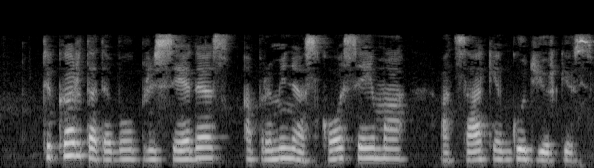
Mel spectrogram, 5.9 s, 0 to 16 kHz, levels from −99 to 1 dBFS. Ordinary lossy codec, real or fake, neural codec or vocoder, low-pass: MP3, 48 kbps; real; none; 7.2 kHz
